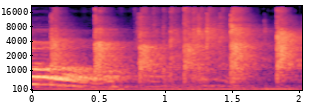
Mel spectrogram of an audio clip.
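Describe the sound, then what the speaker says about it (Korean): A group of students in a martial arts hall claps on command, giving four or five loud, evenly spaced claps in unison after a shouted call. "박수!"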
